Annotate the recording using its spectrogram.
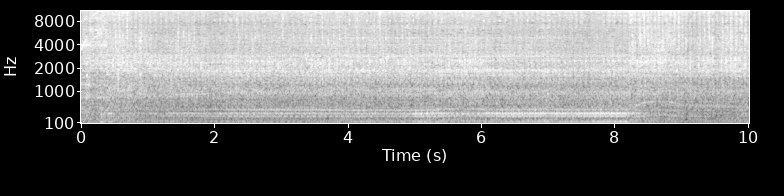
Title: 2014 Kia Cadenza engine knock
